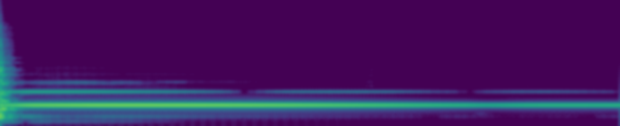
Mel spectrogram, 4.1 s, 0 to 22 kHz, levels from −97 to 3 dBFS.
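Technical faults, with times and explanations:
No technical faults can be heard in this everyday sound recording, whose signal carries no audible processing or transmission defects.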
